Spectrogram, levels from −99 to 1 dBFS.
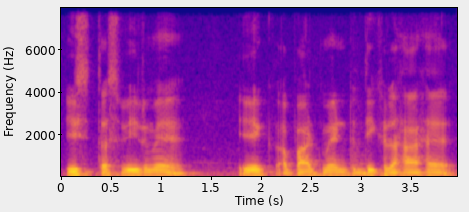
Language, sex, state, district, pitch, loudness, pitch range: Hindi, male, Bihar, Patna, 110 Hz, -15 LUFS, 100-115 Hz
